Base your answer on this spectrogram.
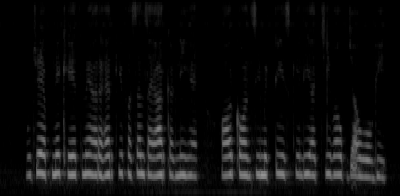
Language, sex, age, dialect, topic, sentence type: Hindi, female, 25-30, Awadhi Bundeli, agriculture, question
